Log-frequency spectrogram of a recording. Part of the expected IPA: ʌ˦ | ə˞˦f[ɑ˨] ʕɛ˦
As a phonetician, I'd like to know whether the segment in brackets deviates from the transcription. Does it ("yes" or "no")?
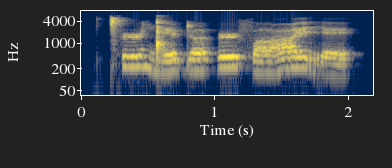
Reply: no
